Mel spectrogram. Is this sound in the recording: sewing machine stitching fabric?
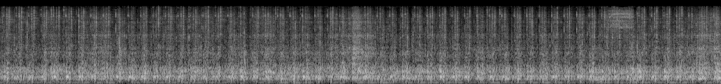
yes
